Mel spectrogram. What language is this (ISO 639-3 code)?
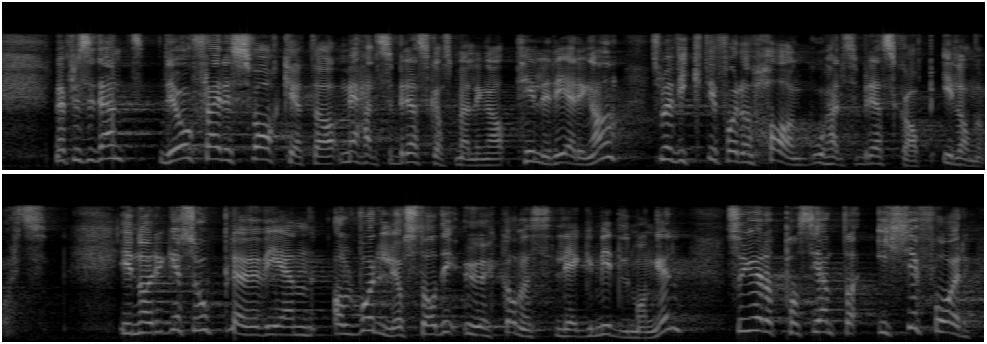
nor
